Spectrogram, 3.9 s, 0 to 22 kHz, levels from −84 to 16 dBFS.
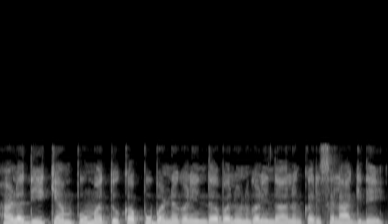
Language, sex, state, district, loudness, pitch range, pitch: Kannada, female, Karnataka, Bidar, -15 LUFS, 200-215 Hz, 205 Hz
